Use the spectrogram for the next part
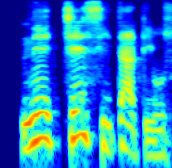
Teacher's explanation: la C con la E la pronunciamos como che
